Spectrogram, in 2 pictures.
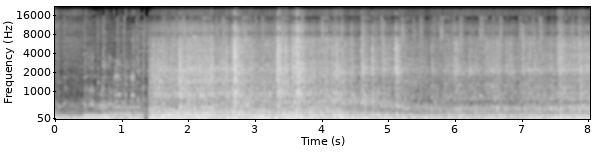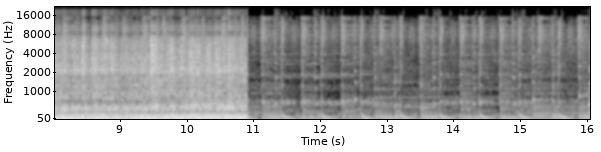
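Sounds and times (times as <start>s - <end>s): car interior road rumble: 0.0s - 10.9s
background music: 0.0s - 16.0s
knocks and rattles: 1.4s - 11.0s.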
